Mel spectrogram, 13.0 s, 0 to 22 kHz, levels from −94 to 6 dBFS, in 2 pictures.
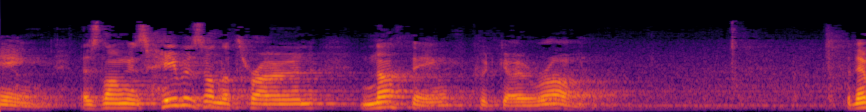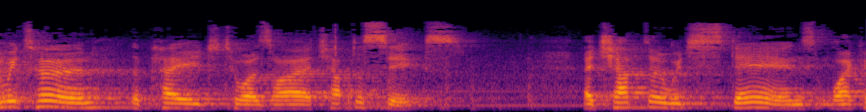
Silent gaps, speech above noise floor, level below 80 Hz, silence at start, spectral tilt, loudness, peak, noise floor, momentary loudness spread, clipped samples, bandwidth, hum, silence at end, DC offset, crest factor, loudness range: none; 24 dB; -82 dBFS; 0 s; -4.5 dB/octave; -23 LUFS; -2 dBFS; -47 dBFS; 15 LU; under 0.1%; 10 kHz; none; 0 s; under 0.1%; 20 dB; 5 LU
